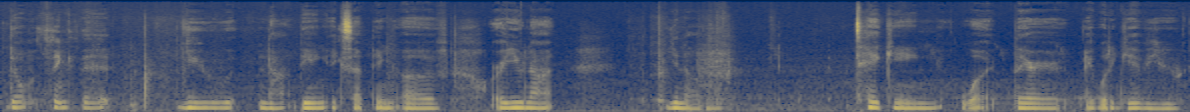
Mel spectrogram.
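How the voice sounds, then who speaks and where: A woman giving a soft, hushed ASMR pep talk, reflective and halting, drifting at times toward a whisper. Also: fairly low pitch, little pitch movement, vocal fry, slight background noise. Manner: halting, pausing mid-sentence. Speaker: ASMR creator.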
